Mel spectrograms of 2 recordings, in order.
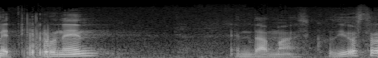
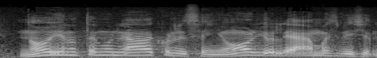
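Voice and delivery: higher-pitched protest; objecting believer; 7 semitones higher, faster than usual. Acted. Preacher voices a believer denying any quarrel with God, protesting. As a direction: plead innocence in a raised pitch. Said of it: "Uno puede decir".

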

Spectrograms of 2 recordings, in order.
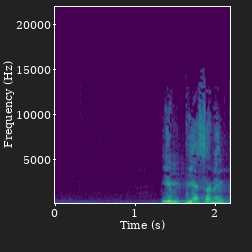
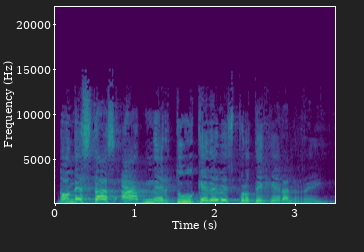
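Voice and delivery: retelling David's taunting call to Abner, mildly raised; calling out across the hills; 2 semitones higher, slower than usual. Retold or imitated. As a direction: call out to Abner from far off, half-voiced. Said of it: "David empieza a gritar".

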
